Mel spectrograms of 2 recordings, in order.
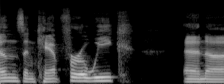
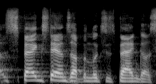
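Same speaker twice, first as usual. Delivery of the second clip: ordinary delivery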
